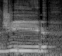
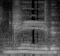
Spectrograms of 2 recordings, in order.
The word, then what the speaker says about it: Geed: It's pronounced Geed. The spelling is all over the place, but it's pronounced Geed.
